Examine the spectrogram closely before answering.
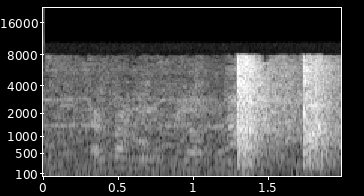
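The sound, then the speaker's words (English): Two loud, sharp bursts of gunfire from a police officer's weapon ring out right outside an airport baggage claim. Each crack carries a short ringing tail, rising abruptly over a steady low murmur. “The gunfire erupted right outside baggage claim. A police officer firing at least 9 shots.”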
